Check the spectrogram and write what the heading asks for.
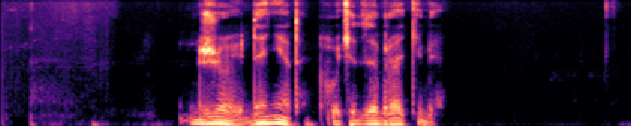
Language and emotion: Russian, neutral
